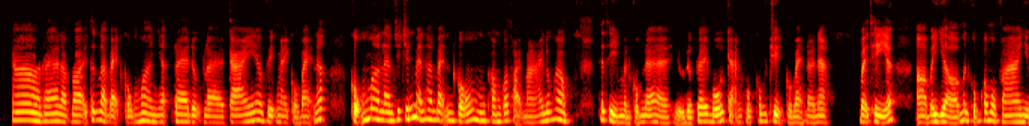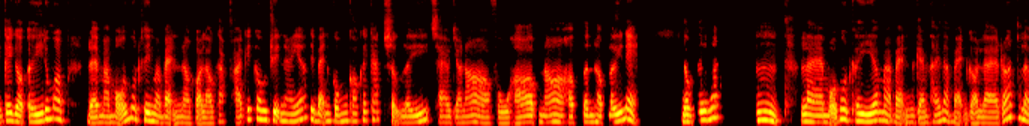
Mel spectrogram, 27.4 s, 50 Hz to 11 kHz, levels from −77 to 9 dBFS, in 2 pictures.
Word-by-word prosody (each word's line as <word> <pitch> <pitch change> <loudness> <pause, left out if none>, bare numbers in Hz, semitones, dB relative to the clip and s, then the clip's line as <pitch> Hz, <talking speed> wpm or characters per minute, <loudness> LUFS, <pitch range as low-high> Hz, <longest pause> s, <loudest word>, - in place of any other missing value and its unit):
À, 220 -1 +2
ra 190 +1 +1
là 180 -2 +1
vậy, 175 -1 -1
tức 220 -1 -3
là 215 - +2
bạn 165 -3 -1
cũng, 175 +5 -3
ờ, 205 -2 +1
nhận 175 -1 -3
ra 185 -2 +1
được 175 -1 -3
là 160 -2 -3
cái 175 +5 -1
việc 170 -4 -1
này 165 -2 -5
của 150 -1 -5
bạn 160 +4 -5
á 245 +3 +1 0.3
cũng, 235 +4 +6
ơ, 250 -2 +2
làm 210 -2 +1
cho 230 - -2
chính 255 +3 +4
bản 235 -6 +2
thân 235 -1 0
bạn 210 -2 -1
cũng 205 +3 +1
không 190 -2 -1
có 205 - 0
thoải 210 - -5
mái, 155 +3 -5
đúng 215 +3 +1
hông? 235 -4 +1 0.5
Thế 225 - +3
thì 205 -5 +6
mình 160 -2 -1
cũng 145 +3 -2
đã 165 -3 0
hiểu 145 - -2
được 150 0 0
cái 190 0 +3
bối 180 +3 +4
cảnh 160 - -4
của 160 - -2
câu 190 +4 -3
chuyện - - +3
của 150 - -3
bạn 155 -1 -2
rồi 160 -2 -3
nè. 165 0 -2 0.4
Vậy 175 -3 +2
thì 165 -3 +3
á, 205 - +3 0.3
ờ, 165 0 0
bây 180 +2 +4
giờ 175 -5 +5
á 150 - -1
mình 210 +1 0
cũng 200 - -2
có 210 - +1
một 200 -2 +1
vài 175 0 0
những 165 -2 0
cái 205 +3 +4
gợi 185 -4 +3
ý, 180 +2 +4
đúng 245 +1 +3
hông? 245 -3 0 0.3
Để 150 0 +2
mà 155 0 -3
mỗi 165 +6 +1
một 255 -2 -1
khi 210 -3 +6
mà 185 -5 +1
bạn, 150 0 -2 0.2
gọi - - -1
là, 140 0 -4
gặp 175 0 -9
phải 150 +1 -4
cái 245 - -1
câu 240 -2 +3
chuyện 215 -1 +4
này 190 0 -1
á 245 +5 -1
thì 240 - +3
bạn 195 -1 -1
cũng 190 +2 -1
có 195 -2 -5
cái 220 +2 -5
cách 220 0 -8
xử - - -4
lý 165 +8 0
sao 155 -7 -7
cho 150 0 -7
nó 155 -2 -4
phù 145 0 -3
hợp, 155 +3 -1
nó 175 +1 -1
hợp 155 -1 -2
tình 170 0 -1
hợp 165 -2 -2
lý 180 +4 +5
nè. 245 -1 +2 0.6
Đầu 180 -1 +4
tiên 225 +1 +5
á, 275 - +2 0.5
ừm, 215 -3 +5 0.3
là 175 -2 +2
mỗi 170 - +2
một 250 -1 +5
khi 190 -2 +6
á 210 +2 +5
mà 205 -4 0
bạn 155 0 -4
cảm 150 +1 -3
thấy 175 +2 -4
là 225 - -1
bạn, 185 - -6
gọi - - -3
là, 145 -1 -2
rất 240 - 0
là 235 -6 +1
180 Hz, 270 wpm, -21 LUFS, 160-210 Hz, 0.6 s, cũng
